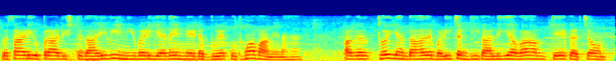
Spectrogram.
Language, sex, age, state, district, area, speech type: Dogri, female, 18-30, Jammu and Kashmir, Jammu, rural, spontaneous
